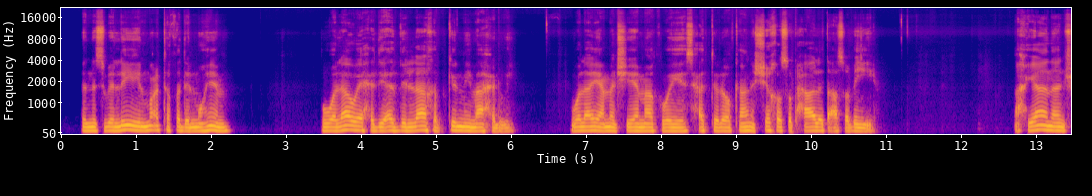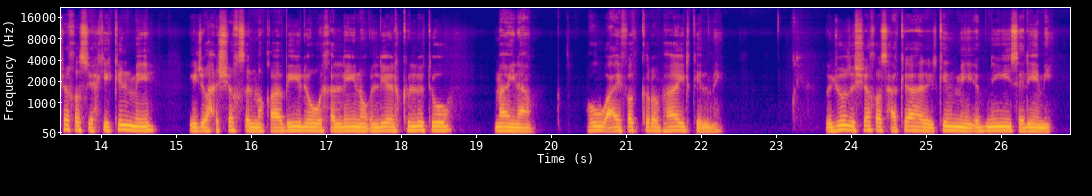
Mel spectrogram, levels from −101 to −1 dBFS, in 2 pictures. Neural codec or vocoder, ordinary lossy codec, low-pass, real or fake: none; none; none; real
